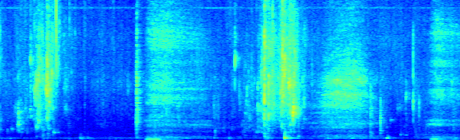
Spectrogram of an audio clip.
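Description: Water runs to wash away soap, soft intermittent splashing and trickling with a few louder gushes, faint and without talk.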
